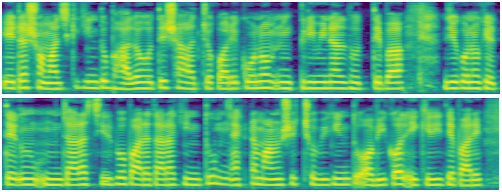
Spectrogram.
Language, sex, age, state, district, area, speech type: Bengali, female, 18-30, West Bengal, Bankura, urban, spontaneous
